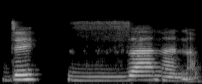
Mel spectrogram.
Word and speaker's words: des ananas: So here again, same thing, you do pronounce the S. So if you're still talking about the pineapple, like we were earlier, some pineapples, you write des ananas, pronouncing the S, okay?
